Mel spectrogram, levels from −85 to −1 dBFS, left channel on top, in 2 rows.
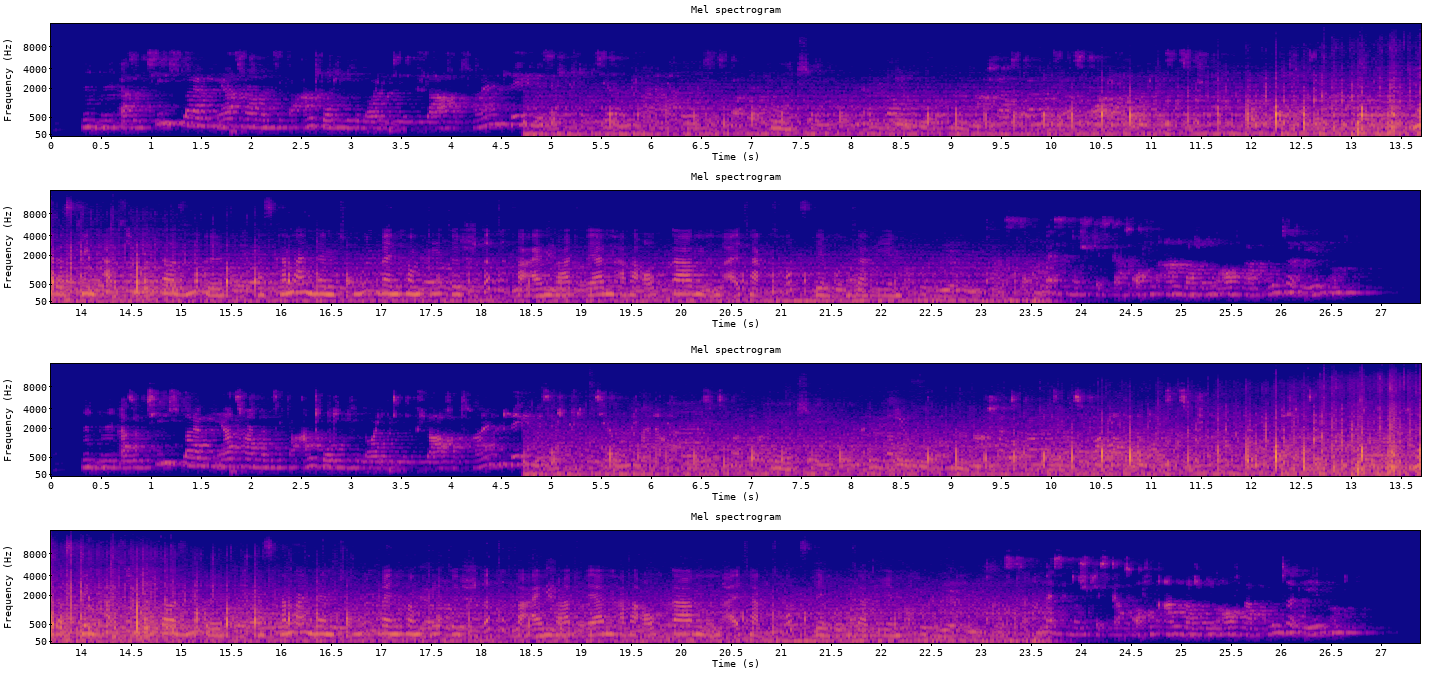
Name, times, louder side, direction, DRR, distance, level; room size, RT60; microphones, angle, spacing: voice 1, 0.3-7.3 8.1-13.6 23.0-26.6, right 1 dB, 45° right, 5 dB, 7.1 m, -49 dB
Livestock farm animals working animals, 4.7-23.7, right 3 dB, 85° right, 0.8 m, -40 dB
voice 2, 7.2-7.6 13.6-22.2, equal, 20° right, 7 dB, 0.9 m, -41 dB
24.5 x 24.5 x 8.5 m, 1.1 s
head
